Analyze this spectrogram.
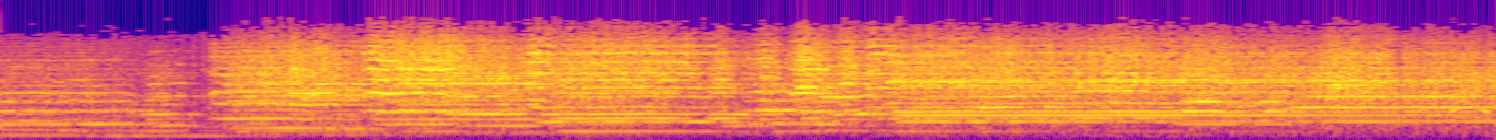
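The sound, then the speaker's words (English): A train's whistle sounds loud and sustained in rich, overlapping tones over the steady rumble and clatter of rail cars at a station, continuing throughout with no voices. “Reported as instructed at the railway station.”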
